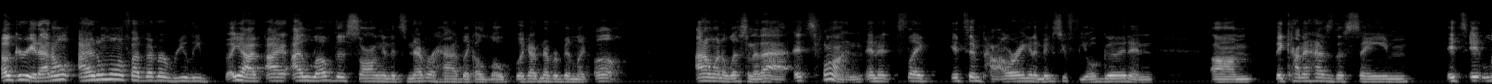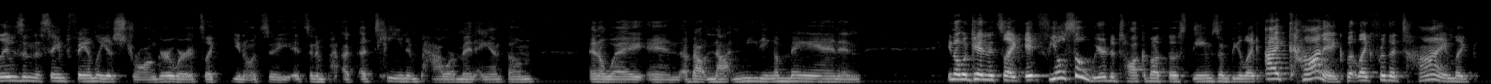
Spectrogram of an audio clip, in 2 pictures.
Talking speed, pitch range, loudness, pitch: 230 wpm, 130-160 Hz, -28 LUFS, 140 Hz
